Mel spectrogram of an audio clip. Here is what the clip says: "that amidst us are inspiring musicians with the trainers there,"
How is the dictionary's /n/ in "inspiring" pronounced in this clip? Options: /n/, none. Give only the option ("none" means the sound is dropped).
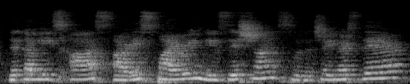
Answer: /n/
